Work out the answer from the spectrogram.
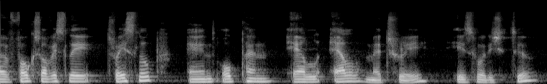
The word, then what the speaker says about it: OpenLLMetry: I say open lmetry. I'm Yeah, you hear the M cuz it sounds like open telemetry, but open telemetry.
